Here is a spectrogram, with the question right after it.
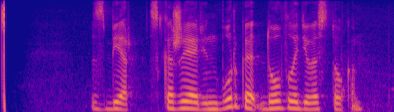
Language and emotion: Russian, neutral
